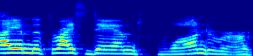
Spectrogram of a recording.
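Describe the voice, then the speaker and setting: Using a put-on character voice, a woman bellows in a guttural, fairly high-pitched tone at a fairly slow pace, with ordinary pitch variation. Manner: bellowing.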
